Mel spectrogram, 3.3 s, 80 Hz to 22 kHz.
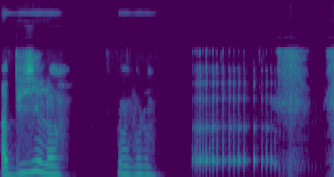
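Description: A short, guttural burp rumbles near the mic among casual French speech from young players of the Roblox game 99 Nights in the Forest, with talk before and after it.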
